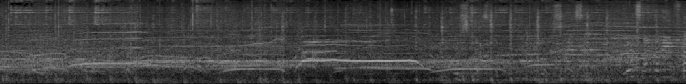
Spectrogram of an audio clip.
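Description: Concert crowd cheering and screaming, with clapping; many long held screams overlap and are loudest about halfway through.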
